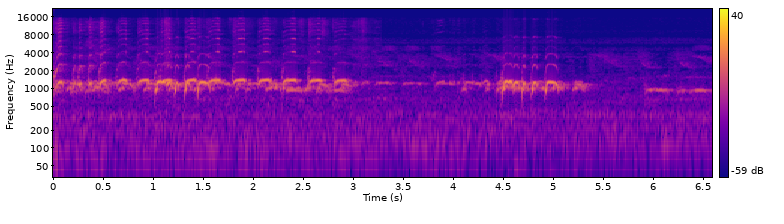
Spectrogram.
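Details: Local zebra dove calling a rival as a lure: a long, rapid run of rolling coos fades into a steady, level note, then a shorter loud burst follows and a lower, quiet coo ends the sequence.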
